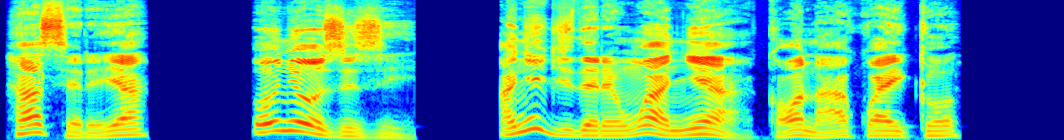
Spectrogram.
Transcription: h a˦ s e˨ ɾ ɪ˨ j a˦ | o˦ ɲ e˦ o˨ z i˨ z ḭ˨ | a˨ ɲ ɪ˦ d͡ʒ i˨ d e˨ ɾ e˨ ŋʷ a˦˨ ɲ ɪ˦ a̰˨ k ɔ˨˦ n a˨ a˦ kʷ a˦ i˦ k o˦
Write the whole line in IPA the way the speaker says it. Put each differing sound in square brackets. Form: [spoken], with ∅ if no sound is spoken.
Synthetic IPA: h a˦ s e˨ ɾ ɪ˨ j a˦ | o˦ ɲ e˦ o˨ z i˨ z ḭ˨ | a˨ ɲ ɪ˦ d͡ʒ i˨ d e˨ ɾ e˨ ŋʷ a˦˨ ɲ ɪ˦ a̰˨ k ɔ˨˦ n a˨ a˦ kʷ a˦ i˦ k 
